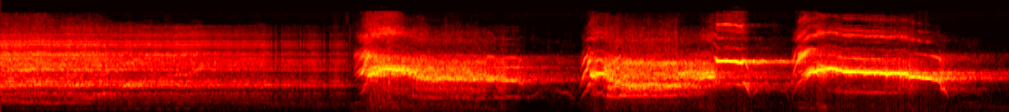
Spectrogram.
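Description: Jokey horror-movie sound effects at the end of an album's last track: a loud, wavering cry of a moaning creature followed by three piercing screams of a damsel in quick succession, each sharp-edged and sustained, with no talking underneath.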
